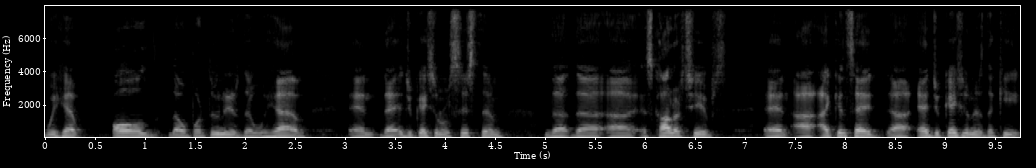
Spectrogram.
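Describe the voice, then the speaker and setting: A man with a Mexican accent speaks at a moderate pace and medium pitch with fairly even intonation, captured in a very clean recording with a silent background. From Mexico. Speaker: city council candidate. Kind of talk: interview answers. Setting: studio. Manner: halting, broken English when emotional.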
